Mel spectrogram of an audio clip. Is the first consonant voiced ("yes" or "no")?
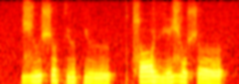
yes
